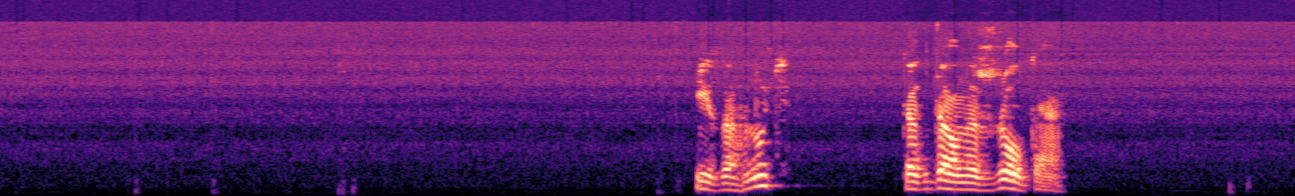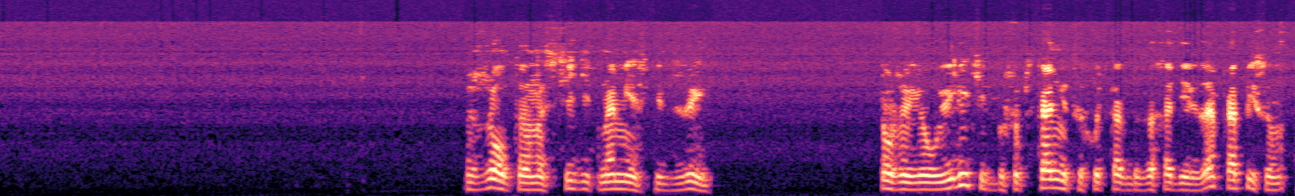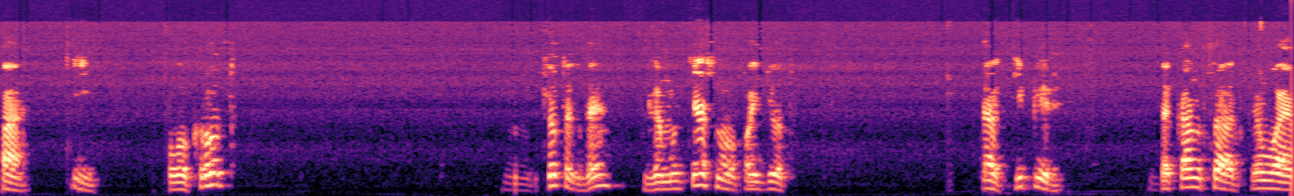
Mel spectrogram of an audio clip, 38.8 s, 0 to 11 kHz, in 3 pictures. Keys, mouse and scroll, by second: 1.3 click, 3.4 g, 6.6 click, 9.3 click, 12.3 r, 16.5 click, 19.2 g, 21.9 click, 25.7 a, 26.6 i, 29.0-35.3 drag, 38.3 click.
